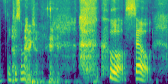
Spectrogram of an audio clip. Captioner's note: laughs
